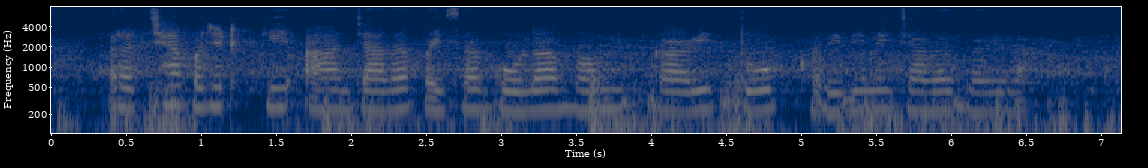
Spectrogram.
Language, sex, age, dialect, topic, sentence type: Bhojpuri, female, 18-24, Western, banking, statement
